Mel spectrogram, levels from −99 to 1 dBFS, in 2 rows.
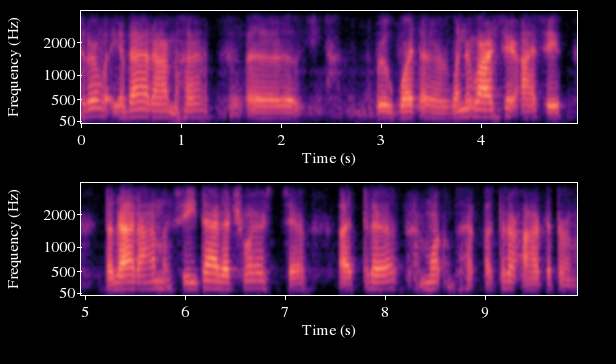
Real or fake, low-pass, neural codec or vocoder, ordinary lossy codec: fake; 3.6 kHz; codec, 24 kHz, 0.9 kbps, WavTokenizer, small release; Opus, 24 kbps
